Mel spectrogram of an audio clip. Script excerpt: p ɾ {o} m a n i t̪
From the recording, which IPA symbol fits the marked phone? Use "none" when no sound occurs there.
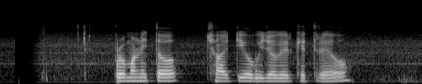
o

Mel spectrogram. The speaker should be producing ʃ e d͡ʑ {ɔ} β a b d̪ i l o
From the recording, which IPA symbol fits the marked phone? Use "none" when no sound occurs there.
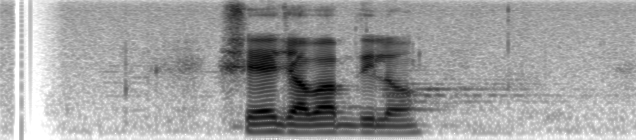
ɔ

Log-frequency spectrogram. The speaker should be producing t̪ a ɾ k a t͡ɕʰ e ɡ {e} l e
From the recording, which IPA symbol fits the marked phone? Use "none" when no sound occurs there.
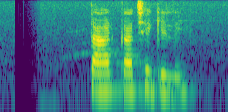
e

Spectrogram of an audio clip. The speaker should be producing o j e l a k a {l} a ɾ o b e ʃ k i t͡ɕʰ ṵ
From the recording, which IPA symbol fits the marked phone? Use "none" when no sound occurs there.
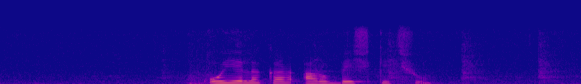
ɾ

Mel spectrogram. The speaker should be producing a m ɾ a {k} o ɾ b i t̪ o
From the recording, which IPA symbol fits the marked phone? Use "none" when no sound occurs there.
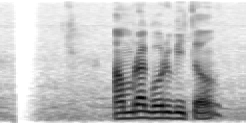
ɡ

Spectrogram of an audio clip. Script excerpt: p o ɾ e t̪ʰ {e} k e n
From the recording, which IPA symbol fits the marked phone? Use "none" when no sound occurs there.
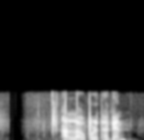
a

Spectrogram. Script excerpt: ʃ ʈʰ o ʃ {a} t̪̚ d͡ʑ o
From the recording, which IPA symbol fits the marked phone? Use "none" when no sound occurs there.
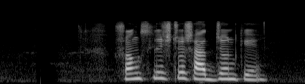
a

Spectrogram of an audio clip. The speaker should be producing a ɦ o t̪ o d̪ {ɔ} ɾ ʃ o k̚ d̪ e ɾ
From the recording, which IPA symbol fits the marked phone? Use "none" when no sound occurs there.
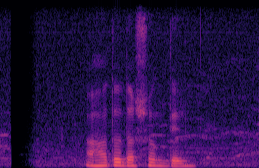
ɔ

